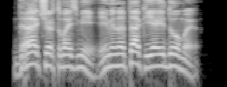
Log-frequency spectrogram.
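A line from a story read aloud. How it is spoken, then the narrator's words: Barked. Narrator (Russian): Рявкнул я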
